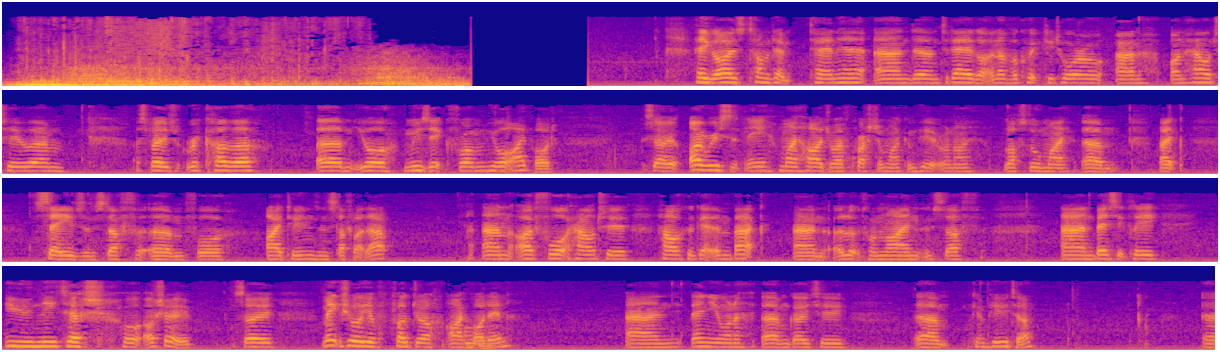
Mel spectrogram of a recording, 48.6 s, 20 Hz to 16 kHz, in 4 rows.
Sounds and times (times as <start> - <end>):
Speech: 6.8 - 12.8, 13.5 - 17.7, 18.6 - 24.0, 24.6 - 28.2, 29.0 - 34.2, 34.9 - 35.9, 36.5 - 41.7, 42.7 - 45.0, 45.6 - 46.9, 47.8 - 48.6.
